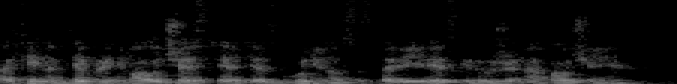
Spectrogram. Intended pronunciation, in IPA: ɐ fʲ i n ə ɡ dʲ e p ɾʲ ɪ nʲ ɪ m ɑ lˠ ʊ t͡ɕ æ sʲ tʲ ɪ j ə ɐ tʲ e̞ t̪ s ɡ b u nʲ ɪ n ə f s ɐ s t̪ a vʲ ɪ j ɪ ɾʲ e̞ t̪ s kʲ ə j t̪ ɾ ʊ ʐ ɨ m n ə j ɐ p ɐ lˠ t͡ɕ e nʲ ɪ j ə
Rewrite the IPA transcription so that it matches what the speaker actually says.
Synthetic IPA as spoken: ɐ fʲ i n ə ɡ dʲ e p ɾʲ ɪ nʲ ɪ m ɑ lˠ ʊ t͡ɕ æ sʲ tʲ ɪ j ə ɐ tʲ e̞ t̪ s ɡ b u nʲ ɪ n ə f s ɐ s t̪ a vʲ ɪ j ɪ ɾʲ e̞ t̪ s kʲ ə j d̪ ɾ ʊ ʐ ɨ m n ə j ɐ p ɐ lˠ t͡ɕ e nʲ ɪ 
